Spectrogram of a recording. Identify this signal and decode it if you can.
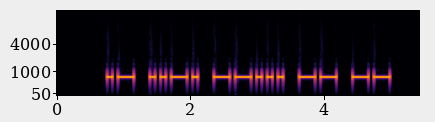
Morse code, heard as a keyed tone, about 15 wpm, 700 Hz. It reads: AF7MM
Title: USA Call Signs - 5 Characters - Repeated 2x - 15wpm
